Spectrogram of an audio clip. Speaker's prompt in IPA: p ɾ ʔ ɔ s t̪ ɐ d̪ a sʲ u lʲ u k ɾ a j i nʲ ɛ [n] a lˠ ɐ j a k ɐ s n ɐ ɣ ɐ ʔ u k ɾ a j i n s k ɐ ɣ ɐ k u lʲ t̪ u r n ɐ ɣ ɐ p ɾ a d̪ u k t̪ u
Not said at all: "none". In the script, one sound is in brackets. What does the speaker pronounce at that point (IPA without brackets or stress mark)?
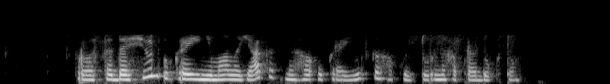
m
